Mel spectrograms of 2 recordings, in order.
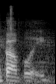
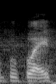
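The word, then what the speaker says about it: Bublé: You mean bubbly? – No, I mean Buble. – You're Michael Buble. That's a bubbly. – She's right, Michael Buble. It's pronounced Buble.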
